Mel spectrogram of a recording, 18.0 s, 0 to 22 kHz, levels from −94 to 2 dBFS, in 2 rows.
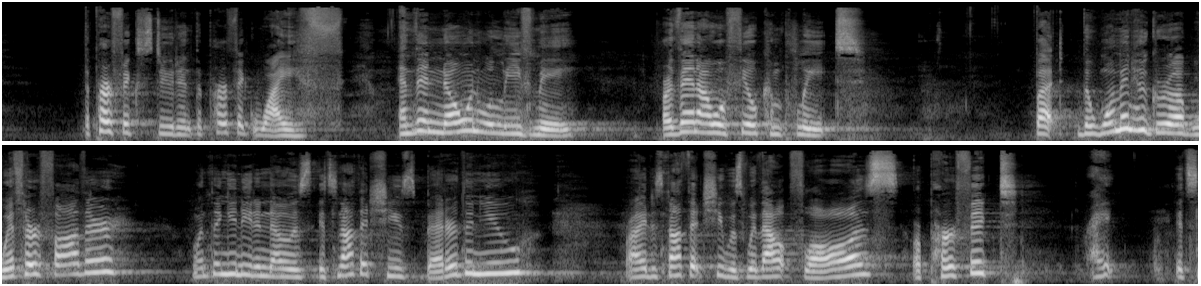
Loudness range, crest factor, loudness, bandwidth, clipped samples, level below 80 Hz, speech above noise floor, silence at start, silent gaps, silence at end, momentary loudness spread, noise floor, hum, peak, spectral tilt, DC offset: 3 LU; 18 dB; -20 LUFS; 19 kHz; under 0.1%; -58 dBFS; 49 dB; 0.65 s; none; 0 s; 16 LU; -69 dBFS; none; -2 dBFS; -5 dB/octave; under 0.1%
